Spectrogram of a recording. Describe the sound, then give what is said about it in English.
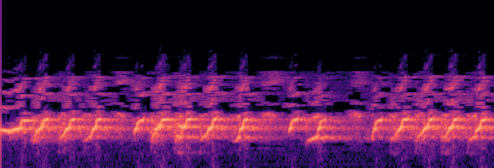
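A zebra barks in a rapid, continuous string of loud, high-pitched yelping calls, each rising and falling in a wavering, siren-like pattern, with only a brief break partway through and no talk. “When zebras wake up, they bark a bit like a small high-pitched dog.”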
